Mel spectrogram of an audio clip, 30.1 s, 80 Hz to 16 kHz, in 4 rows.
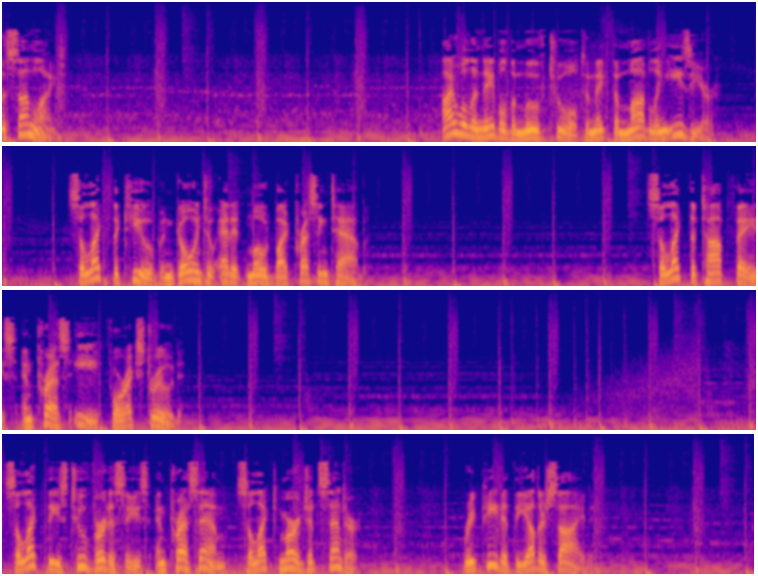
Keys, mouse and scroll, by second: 1.6 click, 3.5-6.5 drag, 6.8-7.5 middle drag, 7.5-8.4 scroll up 9, 8.4-13.7 middle drag, 9.9-10.4 scroll up 5, 11.8 Tab, 13.7-14.9 drag, 14.9 KP_Decimal, 15.8-16.6 scroll down 5, 16.6-17.9 middle drag, 17.9 e, 20.8 shift+middle click, 21.7 1, 22.4 click, 23.2 shift+click, 25.8-27.5 drag, 27.5 shift+m, 29.3-30.1 shift+middle drag.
